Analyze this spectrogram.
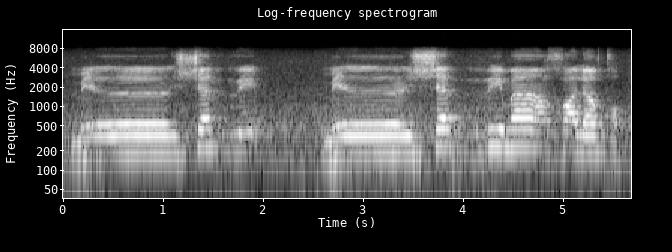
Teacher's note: شر کی راہ کو باریک، شر نہیں پڑھیں گے اس کو، اور اس کے اندر تکرار بھی نہیں کریں گے، شر ایسے بھی نہیں کریں گے.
